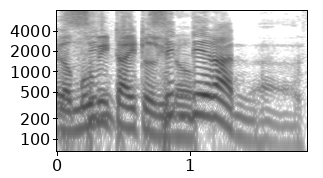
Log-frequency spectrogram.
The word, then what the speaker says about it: sindiran: Sindiran. Sindiran, correct. Bukan sinaran, bukan Oh, sindiran.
